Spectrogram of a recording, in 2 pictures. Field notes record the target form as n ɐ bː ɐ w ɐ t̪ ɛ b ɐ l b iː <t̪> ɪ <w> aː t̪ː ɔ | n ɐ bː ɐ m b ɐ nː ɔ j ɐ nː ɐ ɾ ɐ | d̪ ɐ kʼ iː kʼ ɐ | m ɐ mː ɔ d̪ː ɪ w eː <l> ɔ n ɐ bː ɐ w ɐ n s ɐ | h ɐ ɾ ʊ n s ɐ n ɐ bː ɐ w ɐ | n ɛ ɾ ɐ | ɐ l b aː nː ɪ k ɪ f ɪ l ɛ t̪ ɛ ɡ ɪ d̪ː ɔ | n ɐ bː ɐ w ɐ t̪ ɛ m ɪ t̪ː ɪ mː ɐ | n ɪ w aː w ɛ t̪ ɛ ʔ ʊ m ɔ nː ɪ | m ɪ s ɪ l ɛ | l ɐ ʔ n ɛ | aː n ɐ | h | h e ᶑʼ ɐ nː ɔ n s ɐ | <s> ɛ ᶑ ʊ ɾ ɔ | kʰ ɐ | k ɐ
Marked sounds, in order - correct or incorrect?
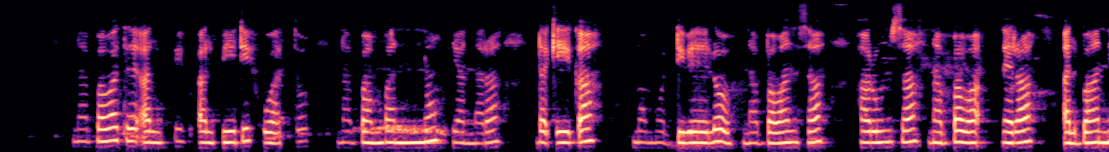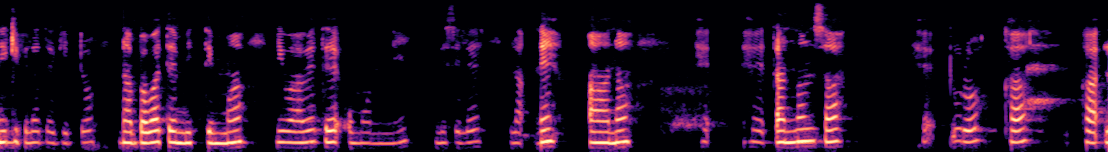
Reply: incorrect, correct, correct, incorrect

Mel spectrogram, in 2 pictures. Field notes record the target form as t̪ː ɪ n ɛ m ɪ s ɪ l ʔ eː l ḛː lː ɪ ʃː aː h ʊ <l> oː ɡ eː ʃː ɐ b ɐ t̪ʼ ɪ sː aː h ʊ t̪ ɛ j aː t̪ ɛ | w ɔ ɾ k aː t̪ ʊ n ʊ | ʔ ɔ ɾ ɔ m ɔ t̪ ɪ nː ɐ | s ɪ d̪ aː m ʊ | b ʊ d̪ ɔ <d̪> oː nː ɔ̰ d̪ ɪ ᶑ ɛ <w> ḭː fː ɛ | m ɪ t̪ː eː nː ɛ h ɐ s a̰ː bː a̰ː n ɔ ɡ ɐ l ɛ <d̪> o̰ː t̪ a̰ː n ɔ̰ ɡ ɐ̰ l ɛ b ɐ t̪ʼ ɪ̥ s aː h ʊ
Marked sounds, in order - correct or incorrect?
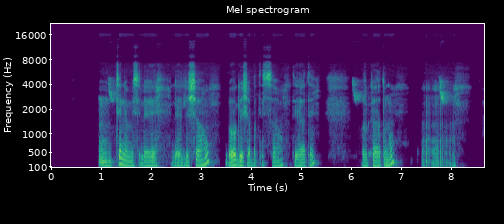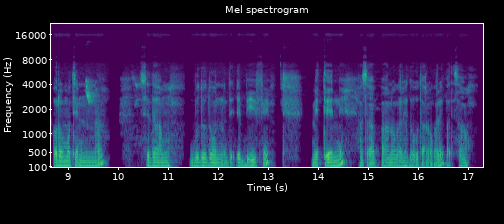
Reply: correct, correct, incorrect, correct

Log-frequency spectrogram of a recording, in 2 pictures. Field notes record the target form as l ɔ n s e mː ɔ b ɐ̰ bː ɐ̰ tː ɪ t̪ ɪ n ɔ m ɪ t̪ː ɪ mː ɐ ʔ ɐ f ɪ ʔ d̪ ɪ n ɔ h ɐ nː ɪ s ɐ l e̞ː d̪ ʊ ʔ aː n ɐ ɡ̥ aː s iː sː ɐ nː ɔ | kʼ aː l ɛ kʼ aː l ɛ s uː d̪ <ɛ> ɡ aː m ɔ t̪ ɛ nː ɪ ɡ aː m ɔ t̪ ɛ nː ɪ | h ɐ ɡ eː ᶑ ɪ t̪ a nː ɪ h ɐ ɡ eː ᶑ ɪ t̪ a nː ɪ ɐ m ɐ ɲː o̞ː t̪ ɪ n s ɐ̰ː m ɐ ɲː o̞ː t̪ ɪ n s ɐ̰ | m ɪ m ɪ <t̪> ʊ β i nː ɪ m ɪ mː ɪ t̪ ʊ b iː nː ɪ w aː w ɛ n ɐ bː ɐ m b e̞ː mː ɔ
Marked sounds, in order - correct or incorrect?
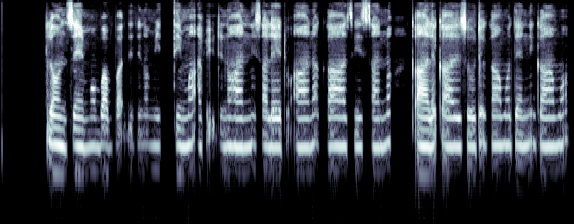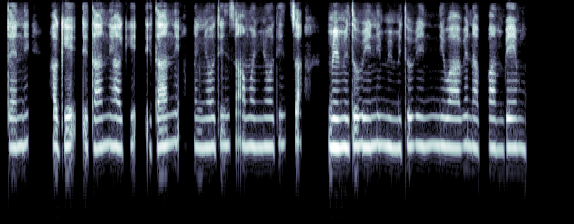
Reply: correct, correct

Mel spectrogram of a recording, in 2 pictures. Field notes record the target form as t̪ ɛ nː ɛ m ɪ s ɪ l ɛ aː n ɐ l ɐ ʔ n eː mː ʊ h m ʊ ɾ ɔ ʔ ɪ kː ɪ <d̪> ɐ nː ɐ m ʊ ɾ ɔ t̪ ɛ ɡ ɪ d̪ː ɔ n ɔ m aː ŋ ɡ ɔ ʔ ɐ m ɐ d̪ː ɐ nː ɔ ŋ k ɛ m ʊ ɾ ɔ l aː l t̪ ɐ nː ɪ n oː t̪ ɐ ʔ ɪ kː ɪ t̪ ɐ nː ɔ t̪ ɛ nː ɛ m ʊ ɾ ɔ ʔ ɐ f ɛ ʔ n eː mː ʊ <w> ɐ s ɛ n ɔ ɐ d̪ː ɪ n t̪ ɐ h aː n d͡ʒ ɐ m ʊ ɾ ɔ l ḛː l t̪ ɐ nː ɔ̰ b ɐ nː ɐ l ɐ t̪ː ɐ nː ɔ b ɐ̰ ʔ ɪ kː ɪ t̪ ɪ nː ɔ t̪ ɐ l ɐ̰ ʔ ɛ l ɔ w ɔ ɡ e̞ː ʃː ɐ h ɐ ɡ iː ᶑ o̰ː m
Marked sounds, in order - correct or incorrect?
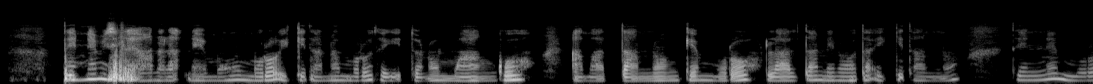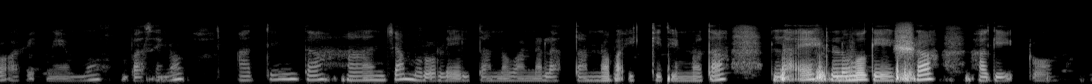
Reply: incorrect, incorrect

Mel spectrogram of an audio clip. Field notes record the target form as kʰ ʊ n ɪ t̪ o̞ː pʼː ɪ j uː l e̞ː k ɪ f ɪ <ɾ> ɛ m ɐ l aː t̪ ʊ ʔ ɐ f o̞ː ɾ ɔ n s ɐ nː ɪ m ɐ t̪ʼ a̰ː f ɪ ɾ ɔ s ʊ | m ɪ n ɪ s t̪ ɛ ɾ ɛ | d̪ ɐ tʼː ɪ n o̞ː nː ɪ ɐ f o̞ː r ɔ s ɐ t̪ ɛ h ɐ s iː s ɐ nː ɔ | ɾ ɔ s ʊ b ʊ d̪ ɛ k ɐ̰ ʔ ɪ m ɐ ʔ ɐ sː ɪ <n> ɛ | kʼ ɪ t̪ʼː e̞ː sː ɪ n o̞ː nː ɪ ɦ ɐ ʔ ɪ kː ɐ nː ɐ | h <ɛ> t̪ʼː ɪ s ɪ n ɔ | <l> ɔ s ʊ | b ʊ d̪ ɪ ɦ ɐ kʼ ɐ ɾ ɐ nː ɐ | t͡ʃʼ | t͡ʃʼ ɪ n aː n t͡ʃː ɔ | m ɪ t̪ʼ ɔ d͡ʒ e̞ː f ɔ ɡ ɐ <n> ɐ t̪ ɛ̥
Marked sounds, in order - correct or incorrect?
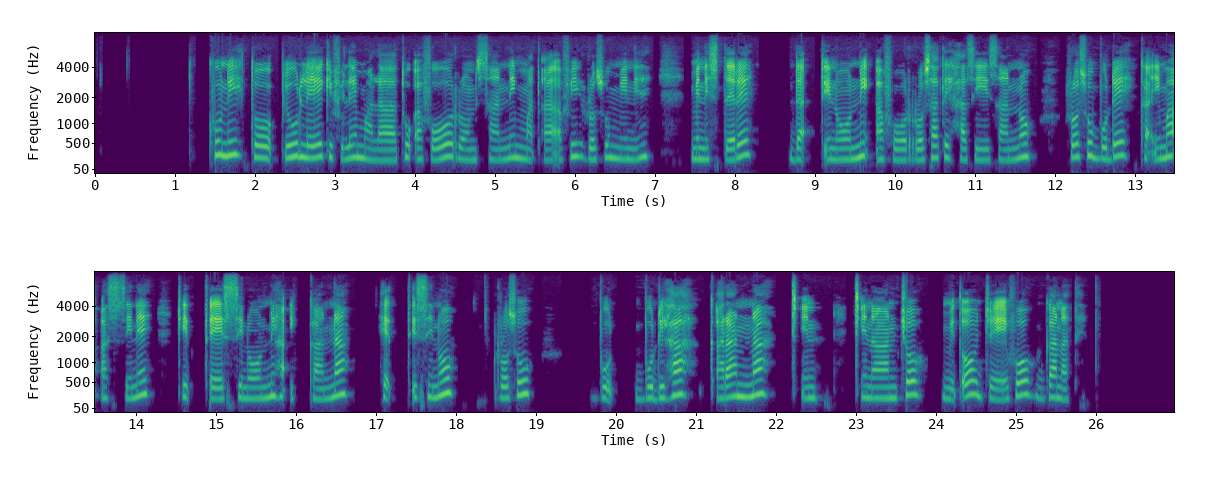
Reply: incorrect, correct, correct, incorrect, correct

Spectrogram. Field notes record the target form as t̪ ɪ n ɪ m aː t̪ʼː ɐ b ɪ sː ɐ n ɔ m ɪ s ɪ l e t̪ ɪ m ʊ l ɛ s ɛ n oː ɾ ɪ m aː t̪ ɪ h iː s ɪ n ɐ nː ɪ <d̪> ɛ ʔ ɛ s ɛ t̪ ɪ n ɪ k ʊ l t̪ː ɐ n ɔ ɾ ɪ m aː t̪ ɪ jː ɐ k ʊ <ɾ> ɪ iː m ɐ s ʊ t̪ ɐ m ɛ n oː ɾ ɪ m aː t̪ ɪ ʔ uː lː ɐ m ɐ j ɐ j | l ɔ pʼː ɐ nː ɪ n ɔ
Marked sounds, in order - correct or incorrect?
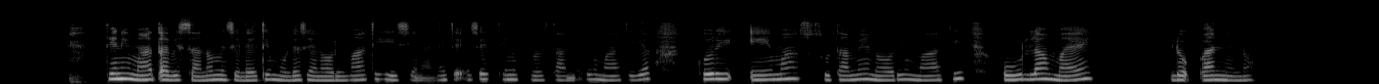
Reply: incorrect, correct

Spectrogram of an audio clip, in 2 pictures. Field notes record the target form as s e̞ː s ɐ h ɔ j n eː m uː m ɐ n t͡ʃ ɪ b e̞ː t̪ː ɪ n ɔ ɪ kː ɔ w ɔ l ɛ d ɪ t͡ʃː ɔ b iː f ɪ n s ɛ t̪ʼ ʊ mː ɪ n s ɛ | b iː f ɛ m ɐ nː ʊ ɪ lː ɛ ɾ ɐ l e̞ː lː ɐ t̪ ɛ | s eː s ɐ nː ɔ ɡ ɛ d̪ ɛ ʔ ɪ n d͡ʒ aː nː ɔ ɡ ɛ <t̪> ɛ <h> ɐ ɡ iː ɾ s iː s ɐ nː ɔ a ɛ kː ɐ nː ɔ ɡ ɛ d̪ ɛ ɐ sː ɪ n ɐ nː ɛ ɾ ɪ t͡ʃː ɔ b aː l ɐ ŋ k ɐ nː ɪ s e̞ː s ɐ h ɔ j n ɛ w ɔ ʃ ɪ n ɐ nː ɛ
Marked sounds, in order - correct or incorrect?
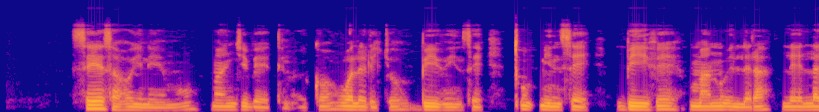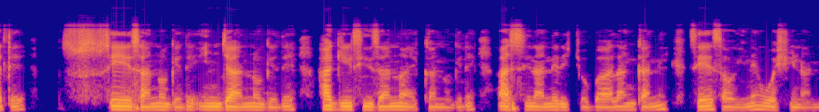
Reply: incorrect, correct

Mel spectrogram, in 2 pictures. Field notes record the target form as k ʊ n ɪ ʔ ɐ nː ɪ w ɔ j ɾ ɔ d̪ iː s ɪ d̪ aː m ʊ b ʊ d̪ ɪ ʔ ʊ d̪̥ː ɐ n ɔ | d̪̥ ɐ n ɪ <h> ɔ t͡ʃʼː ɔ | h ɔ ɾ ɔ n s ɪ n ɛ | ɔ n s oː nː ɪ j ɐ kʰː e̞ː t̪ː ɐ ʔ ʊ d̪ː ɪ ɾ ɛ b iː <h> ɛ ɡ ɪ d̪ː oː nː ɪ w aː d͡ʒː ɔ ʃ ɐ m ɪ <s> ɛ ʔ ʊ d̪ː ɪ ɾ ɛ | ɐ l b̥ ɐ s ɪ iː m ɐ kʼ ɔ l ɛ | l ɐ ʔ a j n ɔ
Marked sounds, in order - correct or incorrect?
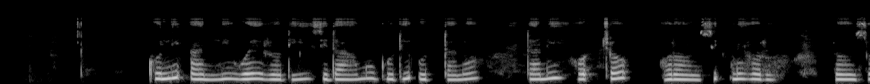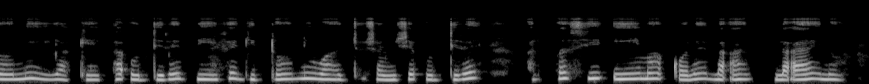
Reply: correct, incorrect, incorrect

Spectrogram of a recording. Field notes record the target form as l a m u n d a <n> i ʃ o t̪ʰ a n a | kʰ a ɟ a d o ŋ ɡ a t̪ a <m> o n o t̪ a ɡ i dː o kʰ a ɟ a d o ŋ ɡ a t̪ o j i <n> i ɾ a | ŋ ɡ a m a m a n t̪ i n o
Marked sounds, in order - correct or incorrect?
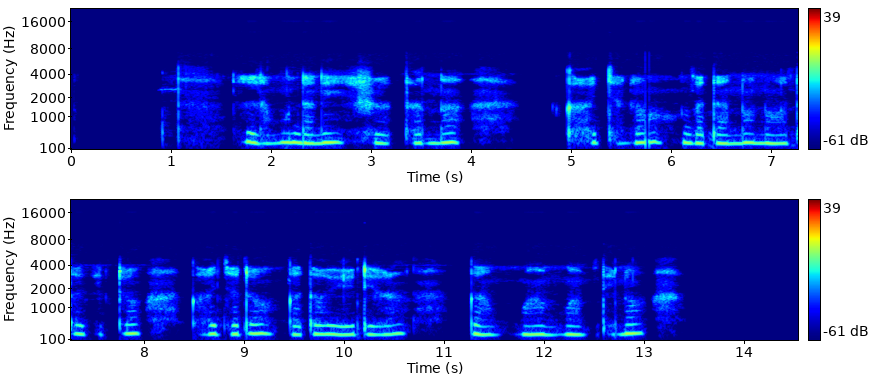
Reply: correct, incorrect, incorrect

